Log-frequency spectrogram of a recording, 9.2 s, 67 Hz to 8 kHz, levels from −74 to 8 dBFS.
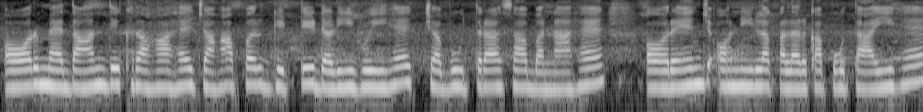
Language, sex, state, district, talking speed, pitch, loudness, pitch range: Hindi, female, Madhya Pradesh, Umaria, 145 wpm, 200 Hz, -13 LUFS, 195-215 Hz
